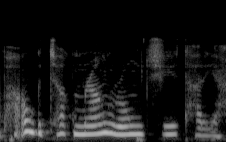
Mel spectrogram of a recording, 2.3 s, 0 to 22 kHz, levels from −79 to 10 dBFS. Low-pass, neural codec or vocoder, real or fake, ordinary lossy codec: 7.2 kHz; none; real; Opus, 24 kbps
